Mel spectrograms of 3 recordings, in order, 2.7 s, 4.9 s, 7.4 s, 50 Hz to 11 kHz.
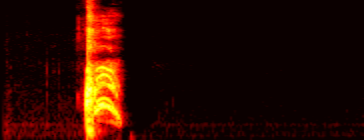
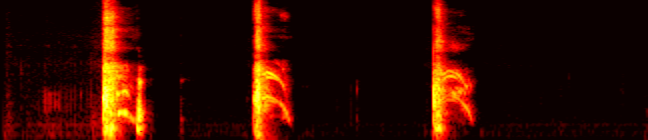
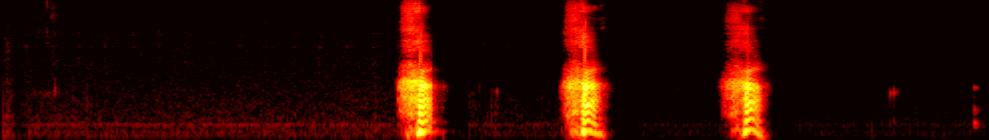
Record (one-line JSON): {"cough_length": "2.7 s", "cough_amplitude": 32768, "cough_signal_mean_std_ratio": 0.22, "three_cough_length": "4.9 s", "three_cough_amplitude": 32768, "three_cough_signal_mean_std_ratio": 0.23, "exhalation_length": "7.4 s", "exhalation_amplitude": 32767, "exhalation_signal_mean_std_ratio": 0.19, "survey_phase": "beta (2021-08-13 to 2022-03-07)", "age": "65+", "gender": "Male", "wearing_mask": "No", "symptom_runny_or_blocked_nose": true, "symptom_fatigue": true, "smoker_status": "Ex-smoker", "respiratory_condition_asthma": false, "respiratory_condition_other": false, "recruitment_source": "REACT", "submission_delay": "3 days", "covid_test_result": "Negative", "covid_test_method": "RT-qPCR", "influenza_a_test_result": "Negative", "influenza_b_test_result": "Negative"}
